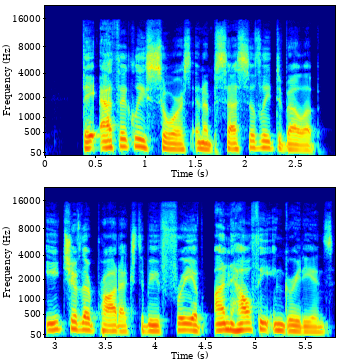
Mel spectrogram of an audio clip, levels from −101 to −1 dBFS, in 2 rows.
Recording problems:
none

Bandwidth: 15.5 kHz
